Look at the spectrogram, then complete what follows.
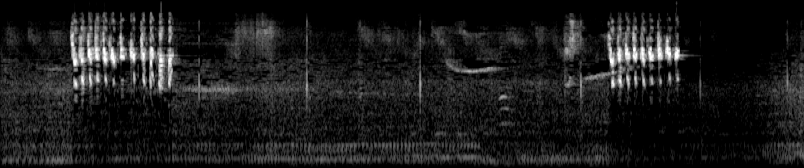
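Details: Greater green leafbird (cucak ijo) singing in the isian Cililin style: two bursts of rapid, evenly repeated high chattering notes about a second apart, with faint thin whistles between them over a steady low hum.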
